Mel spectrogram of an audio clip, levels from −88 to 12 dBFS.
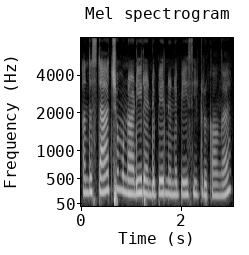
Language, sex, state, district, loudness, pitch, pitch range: Tamil, female, Tamil Nadu, Nilgiris, -19 LUFS, 230 Hz, 215-250 Hz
